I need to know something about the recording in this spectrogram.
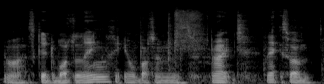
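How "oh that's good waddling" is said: ordinary delivery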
